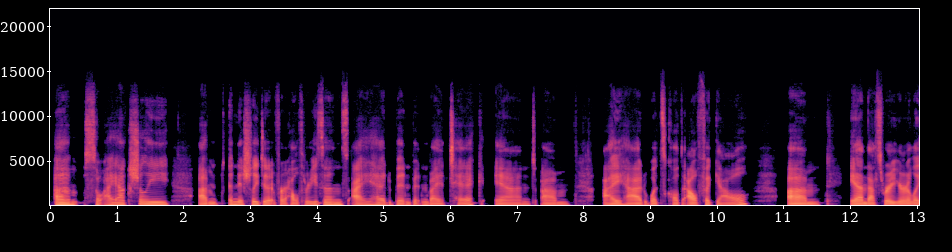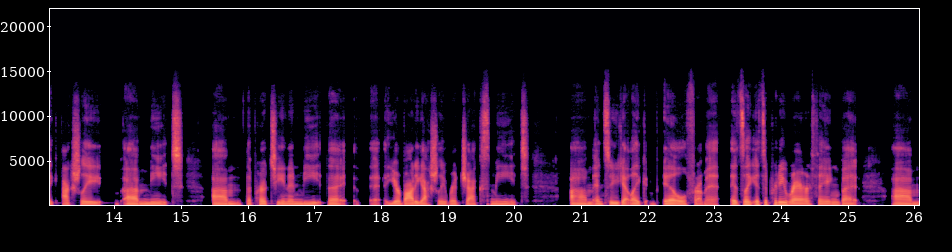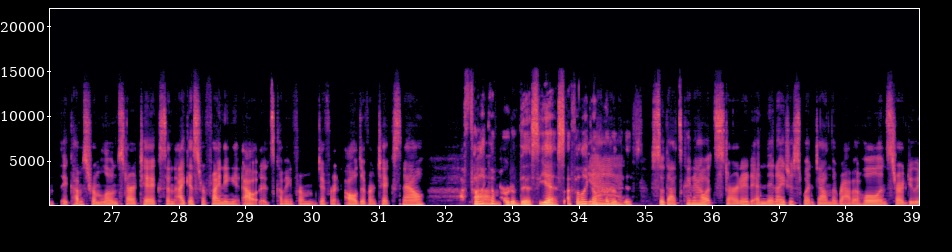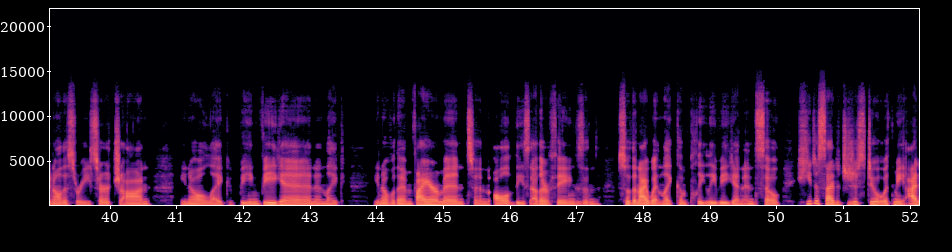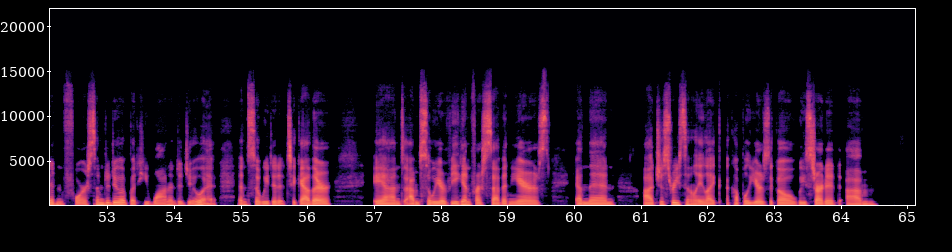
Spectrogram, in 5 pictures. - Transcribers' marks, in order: none
- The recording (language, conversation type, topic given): English, unstructured, What are your go-to comfort foods that feel both comforting and nourishing?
